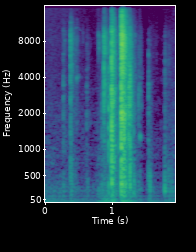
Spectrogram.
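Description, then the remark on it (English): Someone takes a swig of water, with a few soft crinkling clicks building into a louder burst of crackling, like a plastic bottle being squeezed, then fading into light taps. No talking. “Oh, sorry, I had to grab a swig of water there.”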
